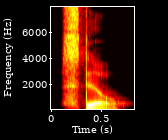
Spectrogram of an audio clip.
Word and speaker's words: still: of metal and the last word is still still use the short I like this is it's a more open Sound I I I still plus the dark L still so when I talk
